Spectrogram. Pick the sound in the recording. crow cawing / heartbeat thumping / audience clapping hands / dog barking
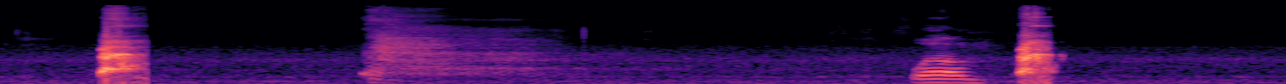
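dog barking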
